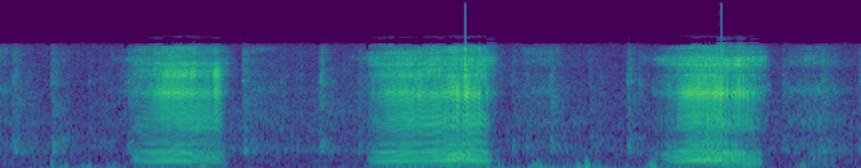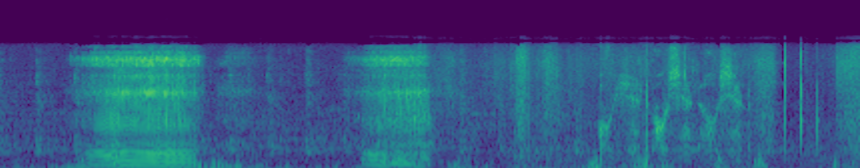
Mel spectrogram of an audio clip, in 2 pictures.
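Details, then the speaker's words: Adult man (father) snoring loudly while asleep at night, recorded by his child: five loud rattling inspiratory snores every two to three seconds, quiet pauses, faint rustling at end; snoring. "So he's sleeping with me and I'm going to have my revenge cuz his snores are like killing me and I'm going to videotape them and freaking whatever and put it on YouTube."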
